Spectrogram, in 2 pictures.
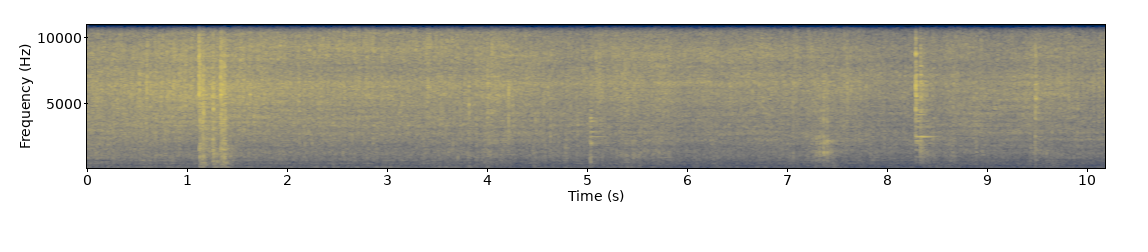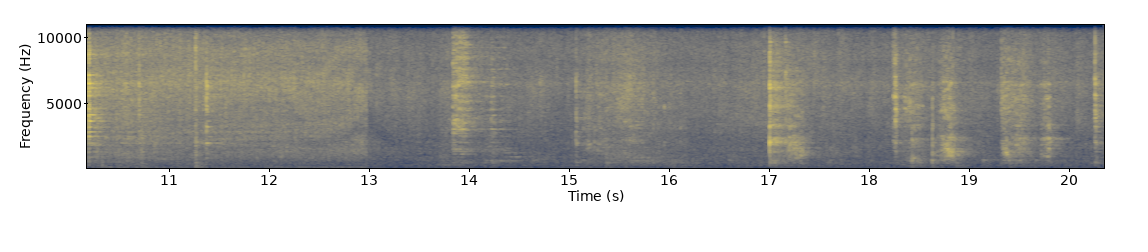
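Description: Egusi soup sizzling and frying in a pot as meat, stockfish and stock are stirred in with a wooden spoon, with scattered scrapes and knocks of the spoon against the pot. The sizzle drops away about two-thirds of the way through, leaving mostly spoon scrapes and taps on the metal pot.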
